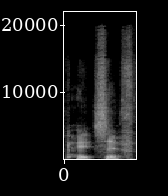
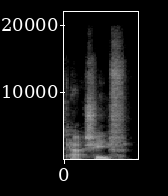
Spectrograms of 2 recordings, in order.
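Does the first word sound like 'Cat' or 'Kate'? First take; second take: Kate; Cat. First: It is said like Kate Sif, with plain s. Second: It is said like Cat Sheaf, with sh. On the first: This is how people read it from the spelling. The speaker calls it wrong. "people see that written out. It's Kate Sif" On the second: This is the original Gaelic pronunciation. The speaker calls it right. "the actual pronunciation is Cat Sheaf"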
